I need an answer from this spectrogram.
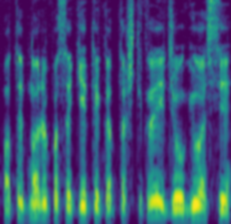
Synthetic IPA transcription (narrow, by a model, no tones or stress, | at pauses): oːt̪ɐɪpnoːɾʲʊpɐsɐkʲiːt̪ʲɪkɐt̪ɐʃt̪ʲɪkɾɐɪd͡ʒʲɛʊɡʲuɔsʲɪ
